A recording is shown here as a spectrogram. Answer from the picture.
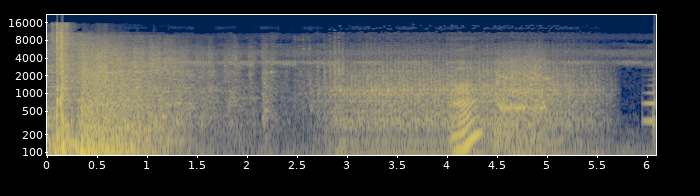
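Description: Crash effect for a toy steam train toppling off its plastic track into a sand pit: a sudden loud bang with a deep boom at the start that dies away over about a second, followed by a lower rumbling noise. About four seconds in, a short rising sound.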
